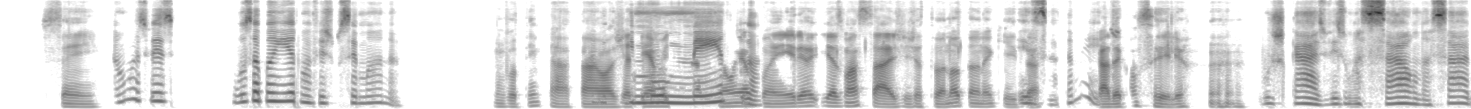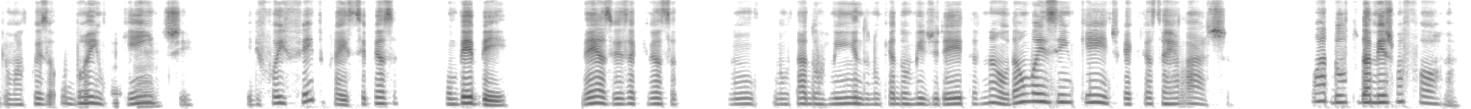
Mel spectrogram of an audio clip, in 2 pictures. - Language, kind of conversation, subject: Portuguese, advice, Por que não consigo relaxar em casa quando tenho pensamentos acelerados?
- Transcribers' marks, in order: chuckle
